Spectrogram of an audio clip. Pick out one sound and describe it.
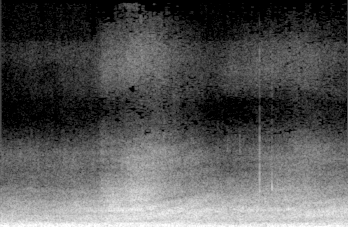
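A car whooshes past close by.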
